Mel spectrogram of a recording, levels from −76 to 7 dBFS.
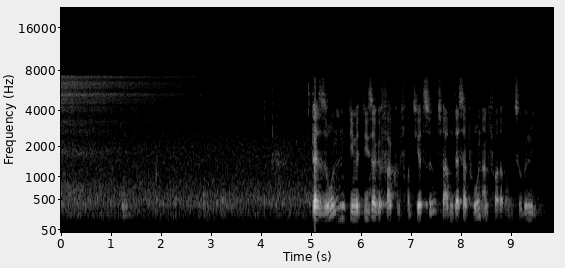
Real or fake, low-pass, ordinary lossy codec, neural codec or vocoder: real; 7.2 kHz; none; none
